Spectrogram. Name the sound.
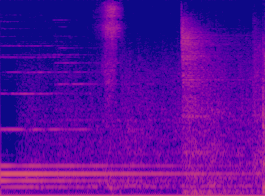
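house doorbell ringing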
